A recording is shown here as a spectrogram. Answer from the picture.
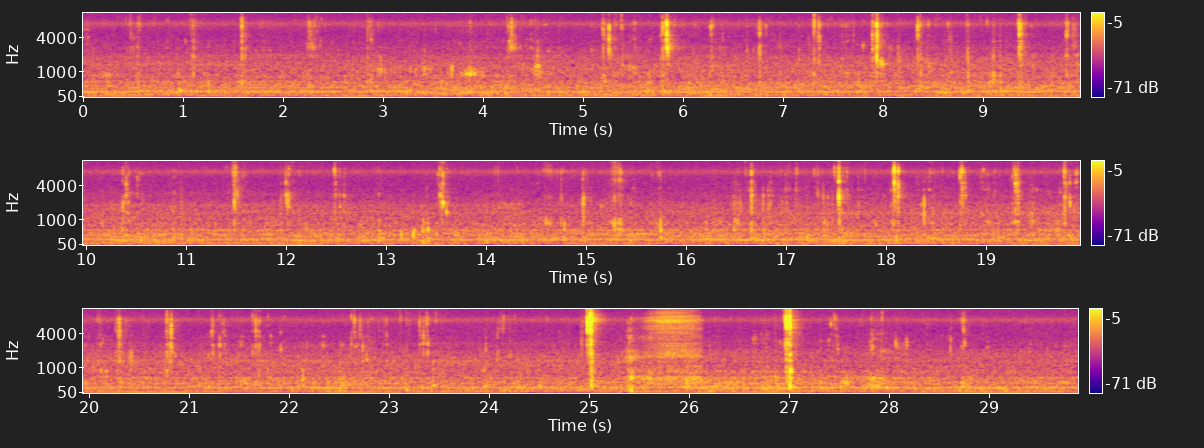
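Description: Close-up mouth sounds of people chewing and crunching crispy pata (deep-fried pork knuckle) with rice eaten by hand: scattered crisp clicks and smacks over a faint steady hum, with two louder crunches about two seconds apart near the end.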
